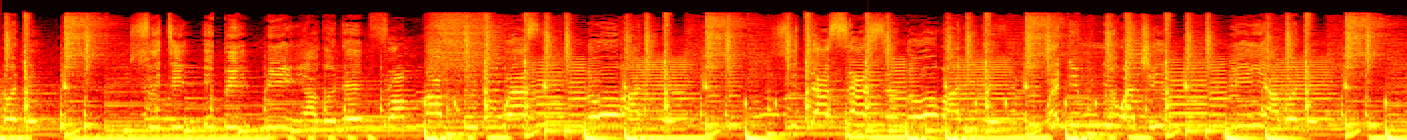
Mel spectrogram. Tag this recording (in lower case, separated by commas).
music of africa, music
